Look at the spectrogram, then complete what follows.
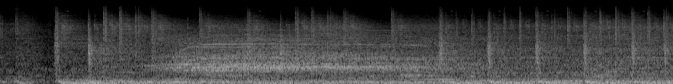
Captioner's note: dramatic music; audience cheering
